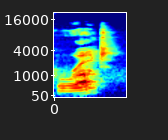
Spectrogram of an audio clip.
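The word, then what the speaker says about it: Rutte: prime minister of holland his name is mark rutt r-u-t-t-e um george soros the multi-billionaire who's a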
